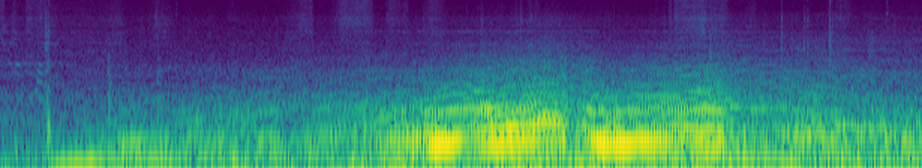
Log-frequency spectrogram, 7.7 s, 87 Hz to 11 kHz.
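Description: A Lexus RC 350 F Sport with a 306-horsepower engine runs on a race track, its steady engine drone swelling as it accelerates and then easing off, loud and close, with no talk over it.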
